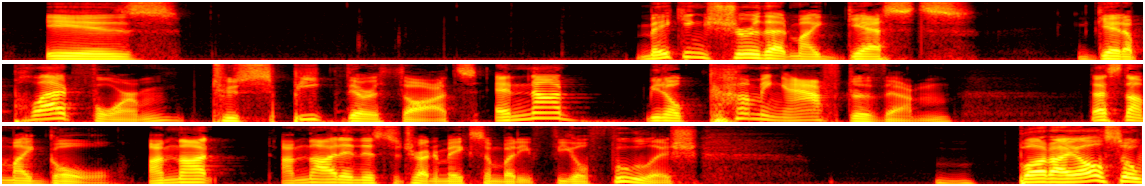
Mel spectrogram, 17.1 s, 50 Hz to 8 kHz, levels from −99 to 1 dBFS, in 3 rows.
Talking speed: 140 wpm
